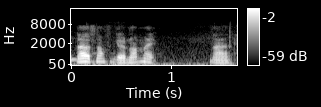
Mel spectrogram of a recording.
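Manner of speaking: put-on flat deadpan, rock-steady, no quiver. Imitating how Gazi denies anything is going on: imitating Gazi's stone-steady denial. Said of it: "with a voice just solid as stone".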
